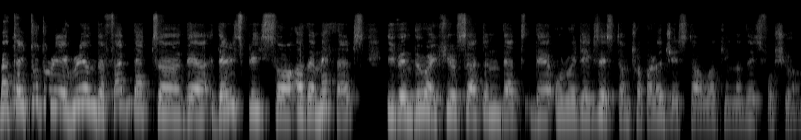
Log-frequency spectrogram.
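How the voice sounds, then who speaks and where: A man speaks with a French accent at a moderate pace, his pitch high and his tone dark and mellow. His intonation is lively, he hardly pauses, and his loudness swings widely. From France. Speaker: university professor and geographer. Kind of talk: academic Q&A discussion. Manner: halting, many hesitations.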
